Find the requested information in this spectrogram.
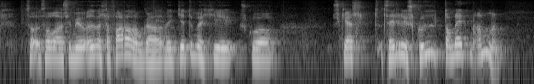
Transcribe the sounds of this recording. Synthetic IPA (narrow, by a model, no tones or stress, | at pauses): θoθowvaɾθɛsɪmjœːɣœðvɛl̥t̪afaːɾaðawŋkaːðvɪðcɛːt̪ʏmɛhcɪskɔ | scɛl̥t̪θejrːɪskʏlt̪awneːjt̪nanːa̰n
